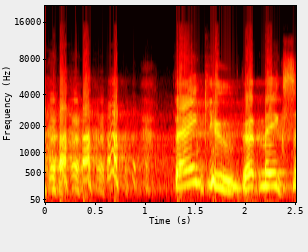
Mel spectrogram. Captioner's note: all laughing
